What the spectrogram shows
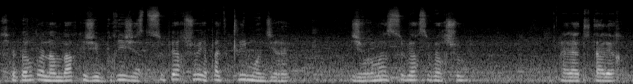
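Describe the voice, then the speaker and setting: Talking into her phone as a travel vlogger, a young woman rambles through her day at the airport and on the plane. Her voice sits on the low side, steady and brisk, with noisy surroundings indoors.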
